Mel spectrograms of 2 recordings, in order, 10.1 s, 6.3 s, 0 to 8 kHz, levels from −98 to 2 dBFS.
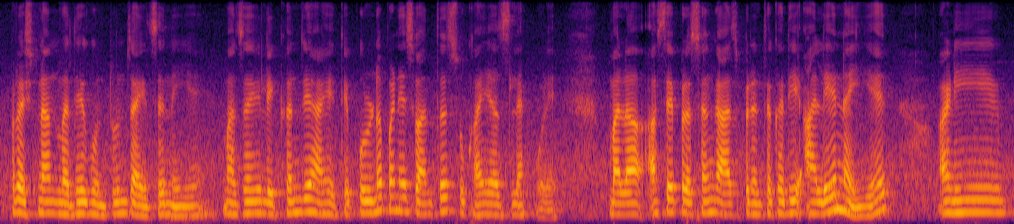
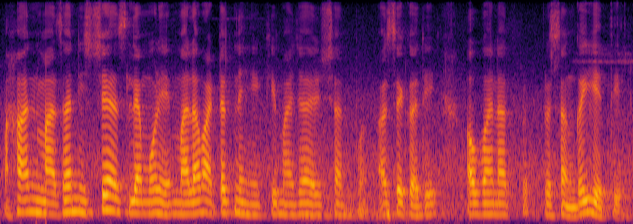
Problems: constant background noise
